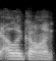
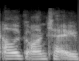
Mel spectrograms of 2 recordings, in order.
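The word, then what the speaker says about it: Élégante: So I've asked people at the Burn Boutique because they say elegant, and I was saying elegante because I hang out with British people all the time because I live here. But they say elegant, so I adopted that.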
